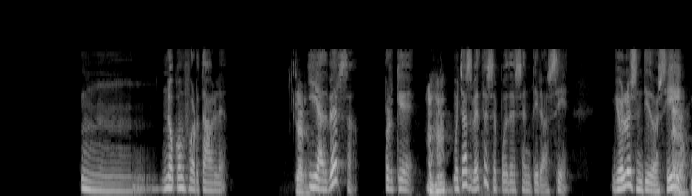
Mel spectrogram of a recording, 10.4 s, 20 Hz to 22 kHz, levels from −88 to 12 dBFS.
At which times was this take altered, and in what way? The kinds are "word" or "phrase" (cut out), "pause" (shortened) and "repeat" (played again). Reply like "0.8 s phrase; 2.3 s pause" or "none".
none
